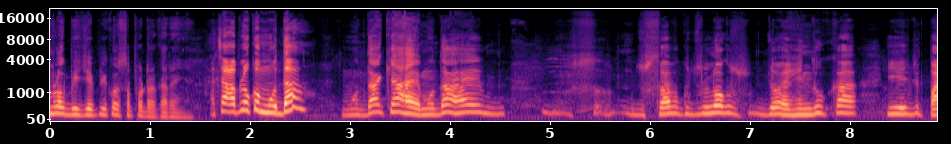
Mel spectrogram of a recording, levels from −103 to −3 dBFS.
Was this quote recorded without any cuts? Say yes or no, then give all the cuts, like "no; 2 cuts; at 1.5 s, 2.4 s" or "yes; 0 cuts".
yes; 0 cuts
